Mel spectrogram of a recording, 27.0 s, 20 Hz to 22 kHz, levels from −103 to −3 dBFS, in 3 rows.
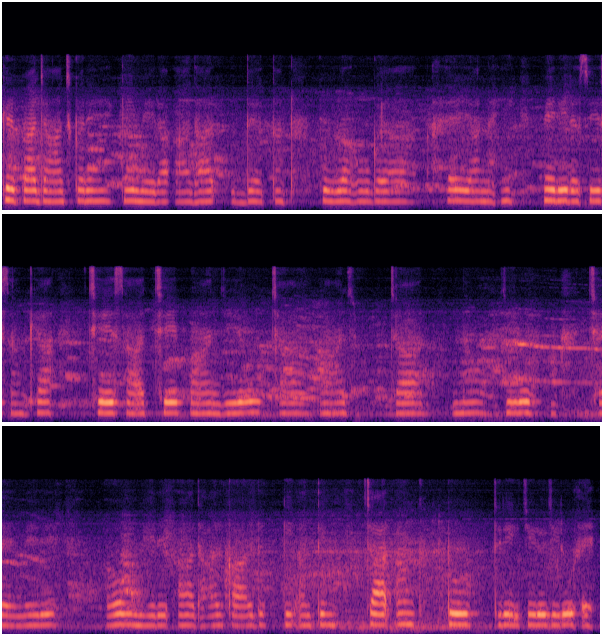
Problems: constant background noise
